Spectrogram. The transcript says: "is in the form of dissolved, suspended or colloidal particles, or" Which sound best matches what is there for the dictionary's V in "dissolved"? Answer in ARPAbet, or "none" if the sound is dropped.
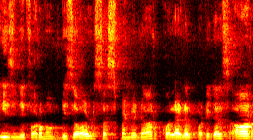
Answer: none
